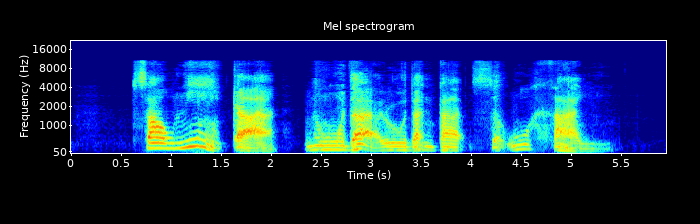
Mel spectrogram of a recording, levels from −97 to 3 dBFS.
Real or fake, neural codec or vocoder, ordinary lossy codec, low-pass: fake; codec, 24 kHz, 1.5 kbps, HILCodec; AAC, 48 kbps; 10.8 kHz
